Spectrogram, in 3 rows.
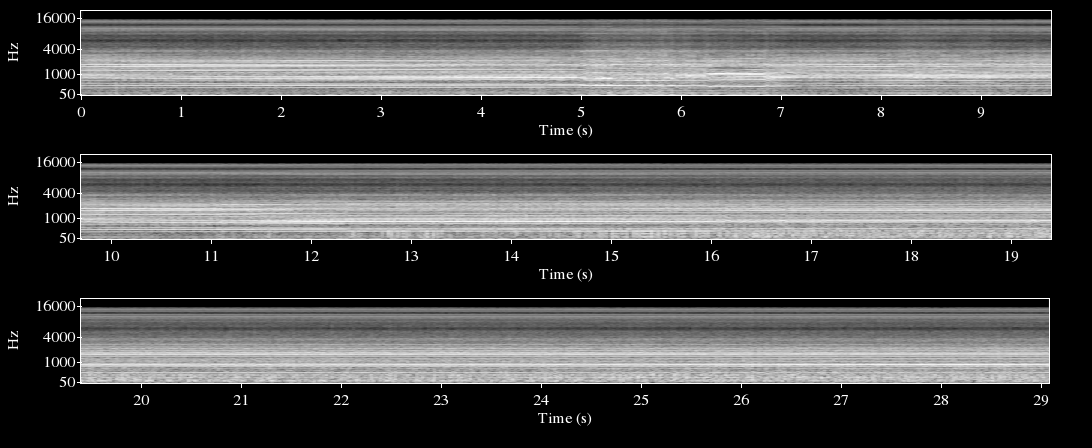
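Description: Yamaha R1 sportbike's inline-four engine at full throttle near its top speed, heard on board with wind rushing past. Its note drops briefly about five seconds in, climbs slowly back, then holds at a steady high pitch.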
